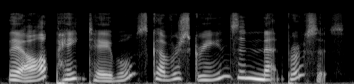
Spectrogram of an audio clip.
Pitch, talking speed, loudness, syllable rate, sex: 245 Hz, 150 wpm, -18 LUFS, 3.7 syllables/s, female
